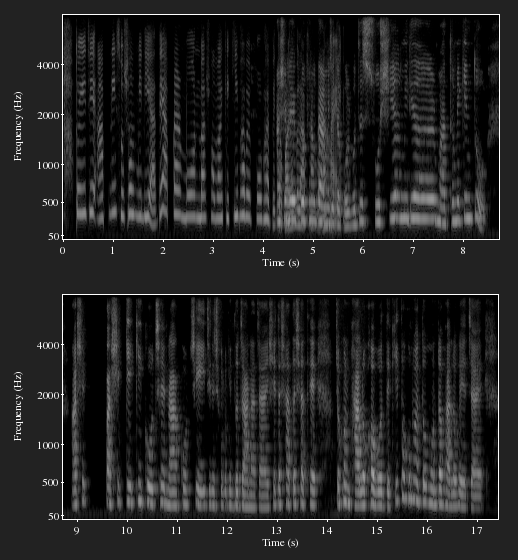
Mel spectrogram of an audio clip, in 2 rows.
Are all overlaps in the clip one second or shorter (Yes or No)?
No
